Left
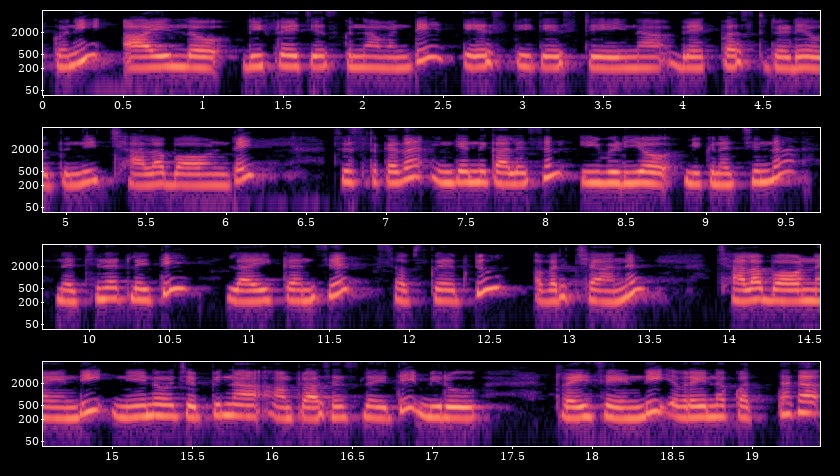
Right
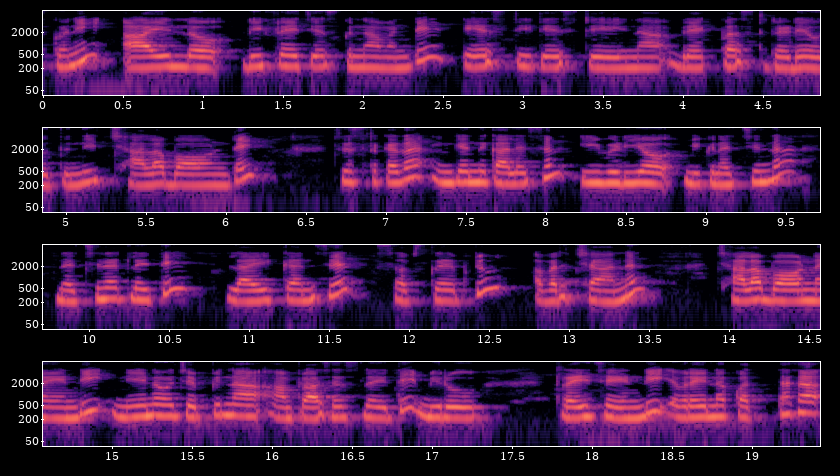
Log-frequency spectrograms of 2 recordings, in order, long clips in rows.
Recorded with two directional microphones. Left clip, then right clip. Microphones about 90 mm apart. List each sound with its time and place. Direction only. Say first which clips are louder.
0.1 s a woman's voice: left 6 dB; 30° left (ahead or behind)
